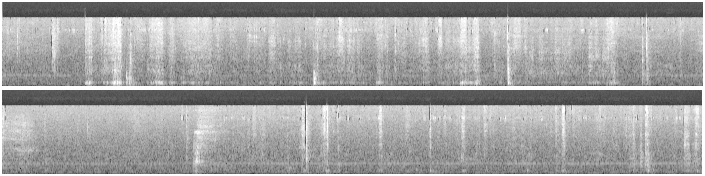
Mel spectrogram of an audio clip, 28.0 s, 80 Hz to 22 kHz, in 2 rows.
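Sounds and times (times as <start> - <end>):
rubbing and scraping: 1.6 - 12.4.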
